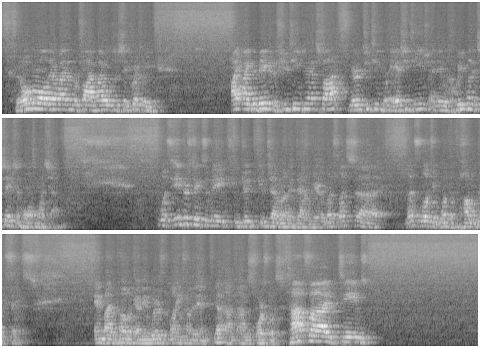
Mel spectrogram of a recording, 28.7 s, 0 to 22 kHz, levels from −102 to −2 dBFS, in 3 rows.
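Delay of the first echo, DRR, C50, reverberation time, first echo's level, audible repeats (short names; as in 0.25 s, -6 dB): none, -7.0 dB, 1.0 dB, 0.75 s, none, none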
